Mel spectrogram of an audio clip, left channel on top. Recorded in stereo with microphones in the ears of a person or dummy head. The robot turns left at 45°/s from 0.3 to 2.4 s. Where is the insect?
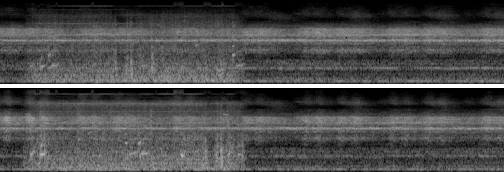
80° right, 5 m; by 5.0 s 175° right, 5 m.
